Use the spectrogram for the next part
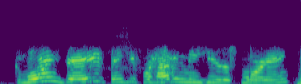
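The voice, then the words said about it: Excited, upbeat voice. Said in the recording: “you sound excited. You sound excited”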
